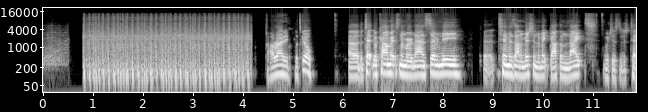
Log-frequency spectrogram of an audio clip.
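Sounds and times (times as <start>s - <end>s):
rapid machine-gun shots sound effect: 0.8s - 4.3s
speech: 4.5s - 5.5s, 6.1s - 11.8s.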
